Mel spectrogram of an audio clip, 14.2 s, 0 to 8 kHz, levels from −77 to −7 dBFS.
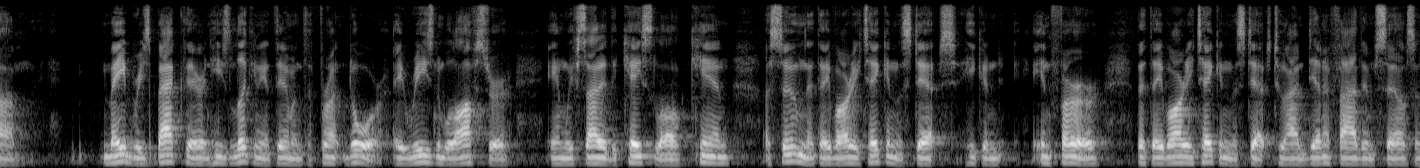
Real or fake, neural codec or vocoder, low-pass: real; none; 7.2 kHz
